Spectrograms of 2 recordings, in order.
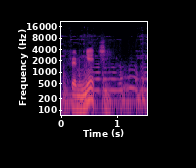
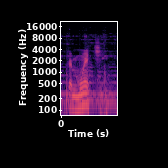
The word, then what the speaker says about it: femñechi: También vamos a aprender la palabra femñechi. Femñechi. Que también en algunos lados se pronuncia, se dice femuechi.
